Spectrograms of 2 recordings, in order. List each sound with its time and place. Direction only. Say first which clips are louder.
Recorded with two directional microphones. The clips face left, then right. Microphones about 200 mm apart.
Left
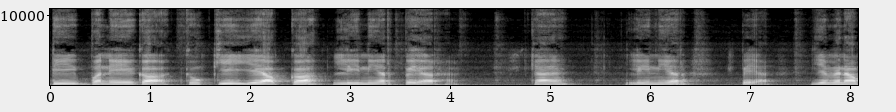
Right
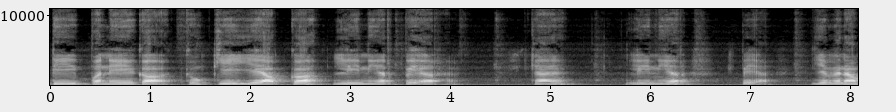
0.0 s speech: left 5 dB; 55° left (ahead or behind)
7.6 s speech: left 3 dB; 60° left (ahead or behind)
